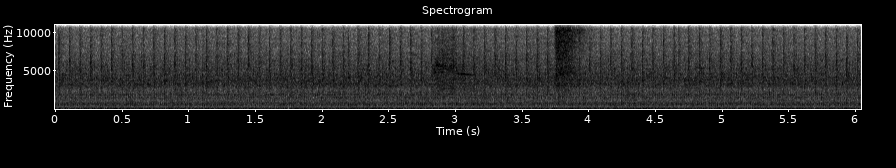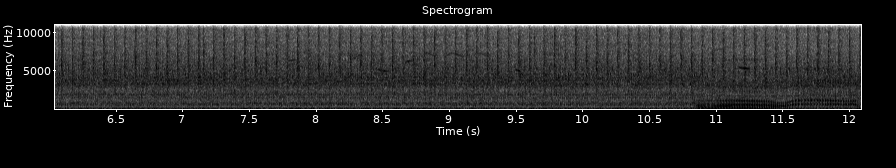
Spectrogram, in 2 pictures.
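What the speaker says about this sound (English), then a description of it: "Why is this tractor having such a hard time?" Farming Simulator 17 tractor engine labouring hard with a steady, loud, knocking drone, continuous throughout and rising slightly near the end.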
